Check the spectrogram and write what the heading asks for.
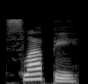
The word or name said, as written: slappy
